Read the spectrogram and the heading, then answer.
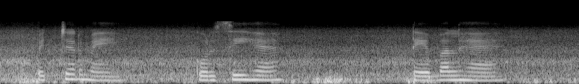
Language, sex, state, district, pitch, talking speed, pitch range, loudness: Hindi, female, Punjab, Kapurthala, 200 Hz, 60 wpm, 190-210 Hz, -15 LUFS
